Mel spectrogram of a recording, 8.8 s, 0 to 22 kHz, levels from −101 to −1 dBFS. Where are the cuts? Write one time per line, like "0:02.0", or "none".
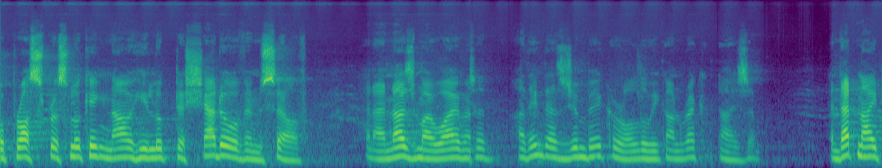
0:04.7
